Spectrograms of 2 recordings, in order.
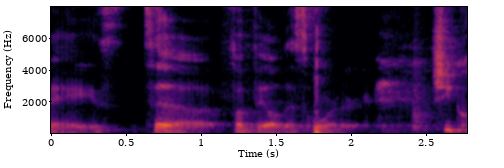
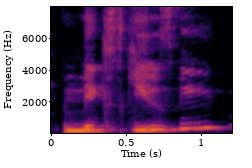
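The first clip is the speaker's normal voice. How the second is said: louder, slow, laughing Excuse me?; laughing disbelief; 5 semitones higher, 10 dB louder, slower than usual. Retold or imitated. Hearing the client is Netflix.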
